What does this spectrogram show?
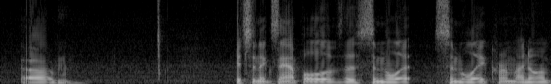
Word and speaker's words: simulacrum: It's an example of the simulacrum. I know I'm pronouncing that wrong. Simulacrum? Simulacrum, thank you, which is sort of a transcription of another thing.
